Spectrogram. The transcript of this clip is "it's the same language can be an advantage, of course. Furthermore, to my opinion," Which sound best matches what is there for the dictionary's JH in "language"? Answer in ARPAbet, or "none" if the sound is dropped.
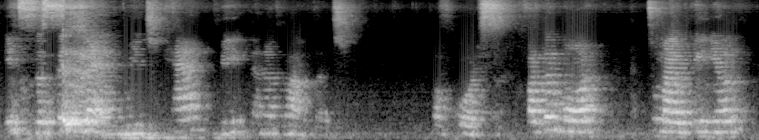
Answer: CH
